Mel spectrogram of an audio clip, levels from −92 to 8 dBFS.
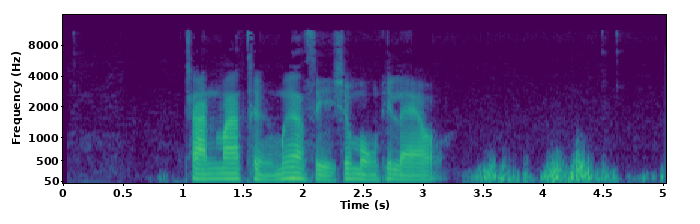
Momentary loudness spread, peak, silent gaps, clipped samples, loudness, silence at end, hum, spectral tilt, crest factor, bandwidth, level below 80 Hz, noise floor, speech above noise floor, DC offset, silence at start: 14 LU; -2 dBFS; none; under 0.1%; -26 LUFS; 0 s; none; -7.5 dB/octave; 24 dB; 11.5 kHz; -44 dBFS; -65 dBFS; 41 dB; under 0.1%; 1 s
